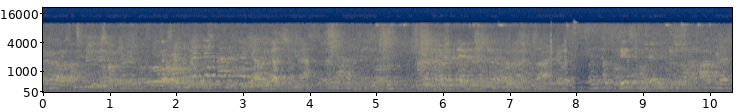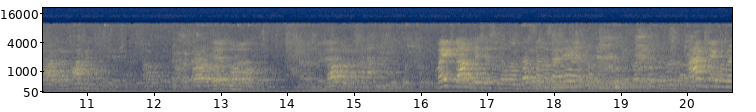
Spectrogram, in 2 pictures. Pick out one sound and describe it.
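A crowd of men talk and murmur close by.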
